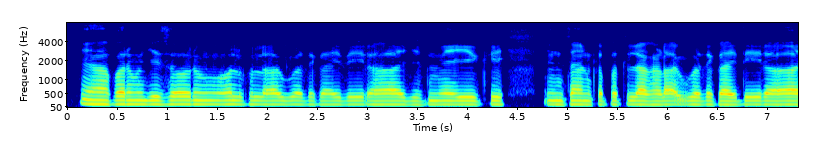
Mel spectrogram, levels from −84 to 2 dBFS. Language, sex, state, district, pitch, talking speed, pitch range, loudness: Hindi, male, Chhattisgarh, Rajnandgaon, 130 Hz, 170 wpm, 125-130 Hz, -31 LUFS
